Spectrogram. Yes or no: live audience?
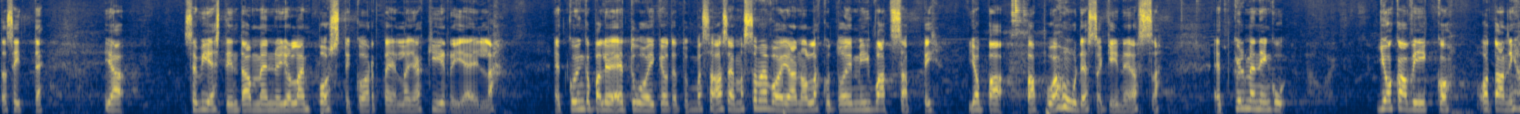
yes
